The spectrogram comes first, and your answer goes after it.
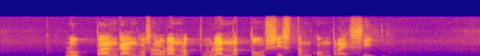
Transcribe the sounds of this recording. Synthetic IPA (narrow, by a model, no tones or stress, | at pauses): lub̥aŋkaŋɡosaluɾanləb̥ulanmət̪usist̪əmkɔmpɾɛsi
